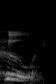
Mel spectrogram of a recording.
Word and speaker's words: HU: Then hu or who, it's a sacred syllable who that aligns you with the current with the sound current that you ride to God. That's who. That is the sacred syllable.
